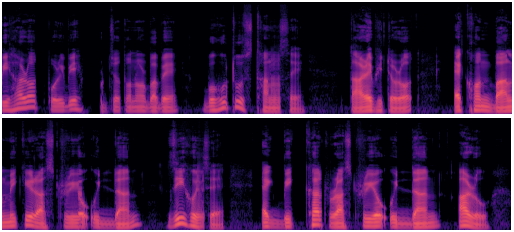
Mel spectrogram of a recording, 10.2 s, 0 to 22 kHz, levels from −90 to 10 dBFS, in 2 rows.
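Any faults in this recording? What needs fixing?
Automatic gain rising from 0.47 to 2.92 s lifts sound and background together by about 8 dB, visible as a steadily growing waveform envelope. Fix the gain control's level target so it doesn't ramp up on quiet input.

Bursts of packet loss at 0.89–1.01 s, 2.71–2.80 s and 7.07–7.14 s drop about 100, 80 and 60 ms of audio. The receiver held and faded the last sound, which shows on a spectrogram as smeared, decaying bands before a jump. Add forward error correction or deeper jitter buffering to prevent this.

Short concealed packet loss at 5.82–5.89 s and 8.28–8.32 s patches gaps of about 40 and 20 ms, appearing as brief blurred spectral patches. Steadier network paths or redundancy would prevent it.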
